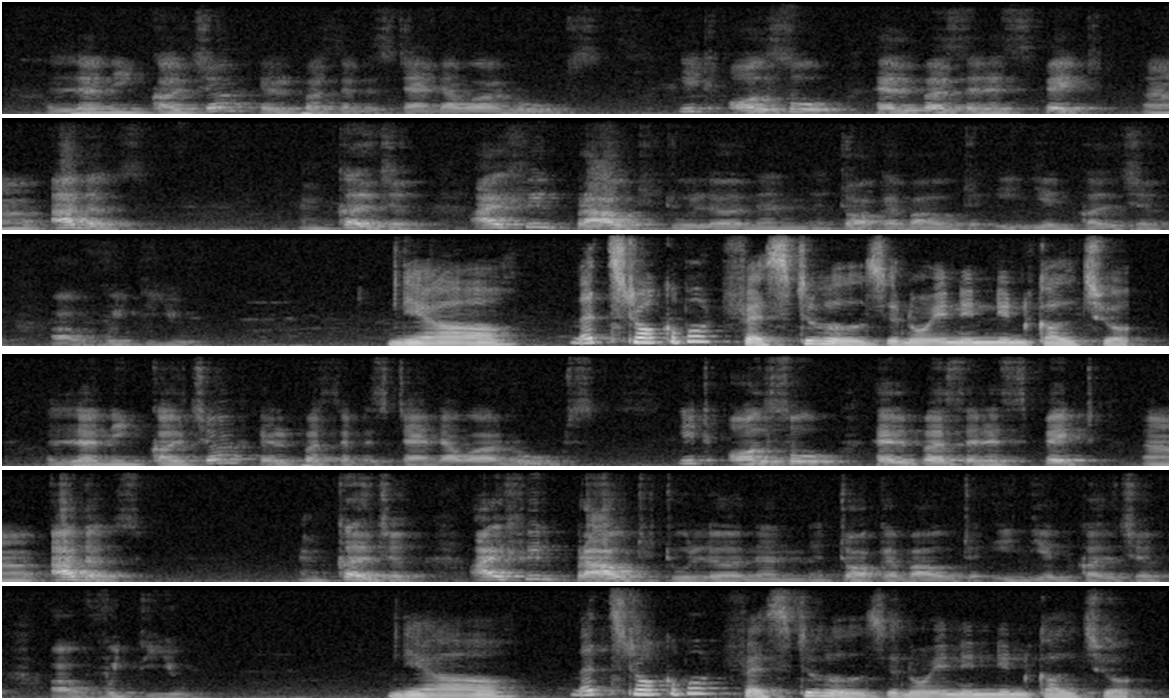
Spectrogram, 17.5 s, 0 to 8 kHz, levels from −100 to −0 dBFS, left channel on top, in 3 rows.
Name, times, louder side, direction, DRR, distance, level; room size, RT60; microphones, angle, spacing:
voice 1, 0.2-2.8 3.4-6.5 7.3-11.6 11.9-12.6, right 2 dB, 45° right, 2.5 m, -40 dB
voice 2, 13.6-14.3 14.5-17.3, left 4 dB, 55° left, 0.4 m, -29 dB
17.0 x 9.0 x 2.5 m
head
